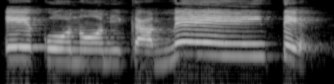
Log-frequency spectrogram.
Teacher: Deixa de ser proparoxítona essa palavra e agora é paroxítona pois a tônica recai sobre a penúltima sílaba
